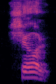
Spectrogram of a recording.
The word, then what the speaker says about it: Sheol: Se debe pronunciar Sheol. Algunos dicen Sheol porque ven la letra S, pero lleva un símbolo en la parte de arriba para hacer referencia a la SH inglesa.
